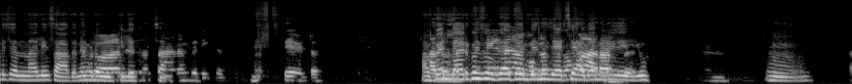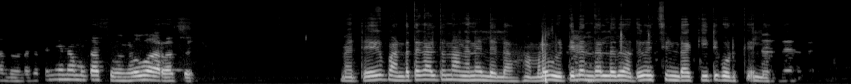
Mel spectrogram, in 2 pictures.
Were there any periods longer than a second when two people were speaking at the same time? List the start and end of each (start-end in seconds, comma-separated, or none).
4.3-6.4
